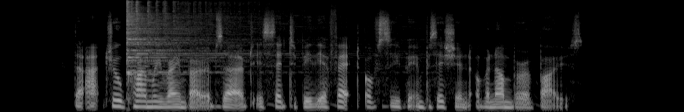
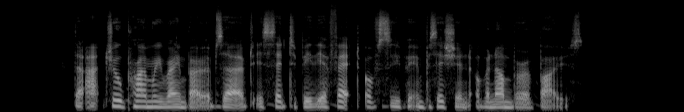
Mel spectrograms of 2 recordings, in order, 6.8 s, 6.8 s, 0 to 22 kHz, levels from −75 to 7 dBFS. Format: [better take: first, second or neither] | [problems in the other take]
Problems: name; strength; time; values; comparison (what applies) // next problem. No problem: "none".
second | background sound (Crash cymbal / Hi-hat); 7 dB below the speech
